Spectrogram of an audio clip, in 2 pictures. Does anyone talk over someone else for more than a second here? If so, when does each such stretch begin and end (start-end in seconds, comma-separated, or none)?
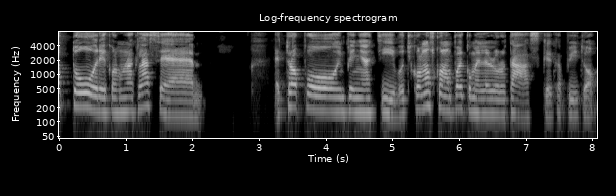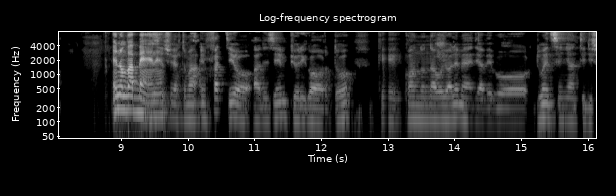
none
